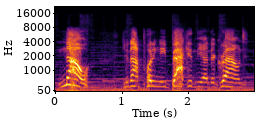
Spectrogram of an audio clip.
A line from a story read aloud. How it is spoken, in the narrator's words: Flowey shouted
